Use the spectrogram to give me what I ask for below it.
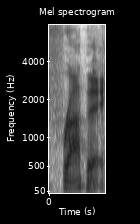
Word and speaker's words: frappe: We we we couldn't call it a frape anymore.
